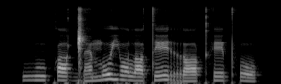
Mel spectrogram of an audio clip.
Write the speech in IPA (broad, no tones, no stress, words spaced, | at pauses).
βukɒ ɡ͡ǁæmo jolˠɒte rɒkʰepʰo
